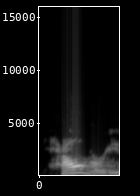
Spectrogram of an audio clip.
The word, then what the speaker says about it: Calvary: are words that are often confused in their pronunciation calvary this is a proper noun and it refers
